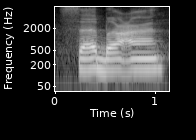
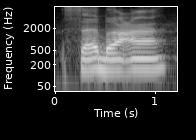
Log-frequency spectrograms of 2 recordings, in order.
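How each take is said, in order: The two takes are said the same way.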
